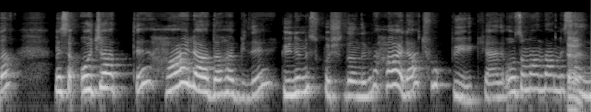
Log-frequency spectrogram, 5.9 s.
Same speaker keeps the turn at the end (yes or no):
yes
